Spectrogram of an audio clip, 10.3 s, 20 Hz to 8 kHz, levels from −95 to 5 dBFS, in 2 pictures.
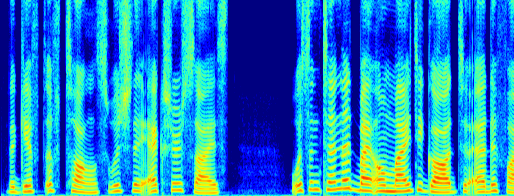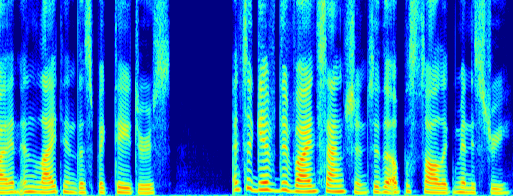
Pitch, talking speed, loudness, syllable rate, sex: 220 Hz, 160 wpm, -20 LUFS, 5.5 syllables/s, female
